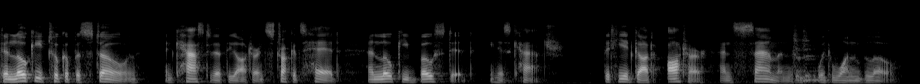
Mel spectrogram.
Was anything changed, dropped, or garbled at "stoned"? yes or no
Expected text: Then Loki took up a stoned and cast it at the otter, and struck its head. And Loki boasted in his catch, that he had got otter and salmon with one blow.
yes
